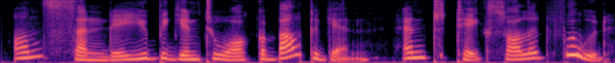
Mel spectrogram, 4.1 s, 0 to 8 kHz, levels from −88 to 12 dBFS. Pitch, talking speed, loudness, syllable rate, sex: 220 Hz, 175 wpm, -17 LUFS, 4.5 syllables/s, female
